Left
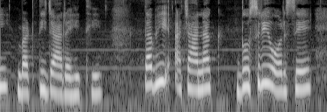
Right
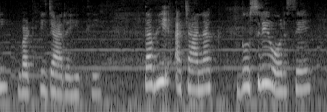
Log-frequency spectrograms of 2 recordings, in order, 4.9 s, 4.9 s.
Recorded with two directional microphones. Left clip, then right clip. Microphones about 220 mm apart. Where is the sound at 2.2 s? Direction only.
55° left (ahead or behind).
